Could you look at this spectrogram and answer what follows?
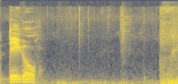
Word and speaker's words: deagle: I got a deagle. It's pronounced Deagle.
